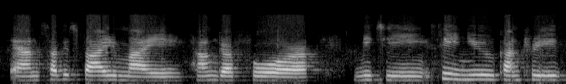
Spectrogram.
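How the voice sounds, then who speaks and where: A middle-aged woman speaks as an interview guest, her pitch sitting in a middle range. She talks at a very slow, unhurried pace. She pauses often as she reflects on her story. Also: low-quality recording. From Italy. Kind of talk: casual interview.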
